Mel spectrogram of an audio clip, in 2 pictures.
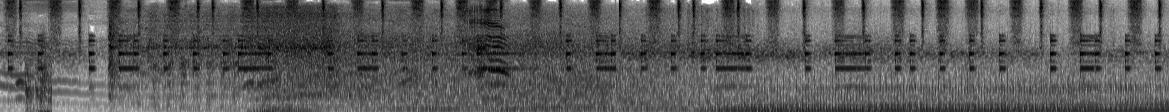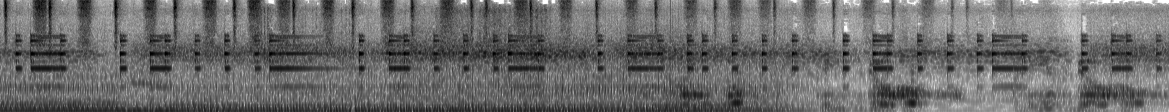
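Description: Sound effects over music: fast, regular mechanical clicking with steady high tones, joined about a third of the way in by the low running of a truck engine, which fades out near the end.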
